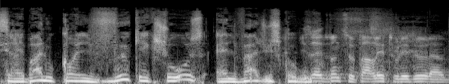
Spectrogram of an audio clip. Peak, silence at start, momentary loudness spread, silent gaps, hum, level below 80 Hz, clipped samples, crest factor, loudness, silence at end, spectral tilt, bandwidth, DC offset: 0 dBFS; 0 s; 4 LU; none; none; -34 dBFS; under 0.1%; 10 dB; -11 LUFS; 0 s; -5.5 dB/octave; 15 kHz; under 0.1%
